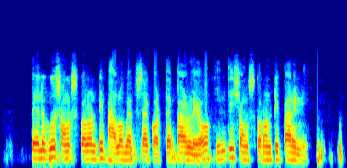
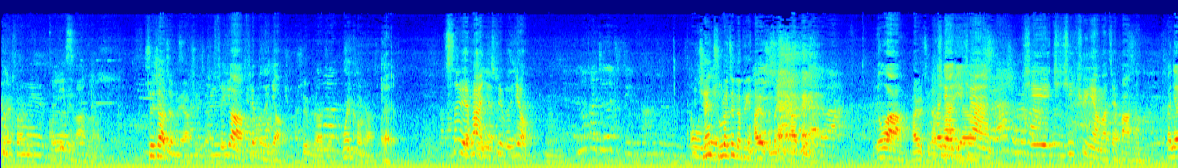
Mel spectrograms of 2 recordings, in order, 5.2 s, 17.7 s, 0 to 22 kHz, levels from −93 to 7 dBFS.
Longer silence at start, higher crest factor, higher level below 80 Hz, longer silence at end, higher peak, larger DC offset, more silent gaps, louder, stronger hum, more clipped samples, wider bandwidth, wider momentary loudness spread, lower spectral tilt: first, 0.5 s vs 0 s; second, 14 dB vs 20 dB; second, -54 dBFS vs -36 dBFS; about the same, 0.1 s vs 0 s; about the same, 0 dBFS vs 0 dBFS; second, under 0.1% vs 0.1%; neither; first, -14 LUFS vs -21 LUFS; neither; neither; second, 6 kHz vs 16.5 kHz; second, 9 LU vs 19 LU; first, -9.5 dB/octave vs -4.5 dB/octave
